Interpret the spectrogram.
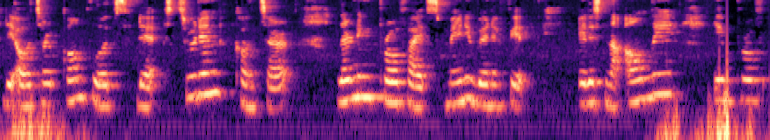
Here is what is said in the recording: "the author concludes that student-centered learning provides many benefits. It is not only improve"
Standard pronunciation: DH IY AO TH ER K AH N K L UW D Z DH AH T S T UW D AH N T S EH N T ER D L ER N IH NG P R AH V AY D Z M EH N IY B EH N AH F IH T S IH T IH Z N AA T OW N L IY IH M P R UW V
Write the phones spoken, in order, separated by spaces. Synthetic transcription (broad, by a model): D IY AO T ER K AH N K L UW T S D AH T S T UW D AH N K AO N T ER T L ER N IH NG P R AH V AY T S M EH N IY B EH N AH F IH T IH T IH S N AA T OW N L IY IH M P R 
